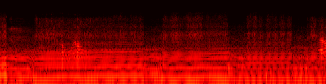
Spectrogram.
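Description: Malibu motorboat engine passing nearby, a strong droning engine tone with steady harmonics that shifts in pitch as it goes by, loud and continuous.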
